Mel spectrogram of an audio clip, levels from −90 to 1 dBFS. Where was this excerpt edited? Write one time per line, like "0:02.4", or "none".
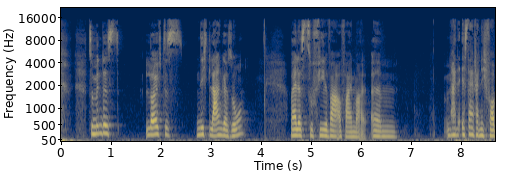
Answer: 0:07.6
